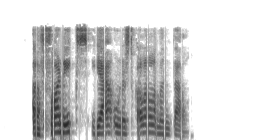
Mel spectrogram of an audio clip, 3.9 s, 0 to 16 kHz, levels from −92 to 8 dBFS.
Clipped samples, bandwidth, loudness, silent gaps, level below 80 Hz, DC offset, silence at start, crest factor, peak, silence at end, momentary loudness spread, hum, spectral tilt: under 0.1%; 8.4 kHz; -16 LUFS; none; -52 dBFS; under 0.1%; 0.5 s; 18 dB; -2 dBFS; 1.05 s; 12 LU; none; -2.5 dB/octave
